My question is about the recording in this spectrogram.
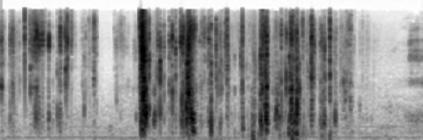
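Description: Trading card pack wrapper being torn open and crinkled by hand: a run of sharp crackles and rustles, loudest about two seconds in and again around four seconds.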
